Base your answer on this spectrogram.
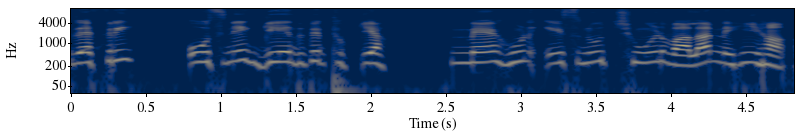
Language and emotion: Punjabi, disgusted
